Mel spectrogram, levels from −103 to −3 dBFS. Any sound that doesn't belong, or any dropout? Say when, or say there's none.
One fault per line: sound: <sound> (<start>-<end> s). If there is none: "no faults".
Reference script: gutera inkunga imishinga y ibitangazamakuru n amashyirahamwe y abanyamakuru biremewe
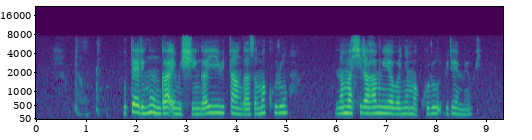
sound: throat clearing (0.8-1.5 s)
